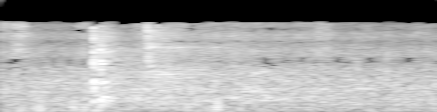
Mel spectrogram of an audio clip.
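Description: Steady wind buffeting the microphone at an outdoor tennis court, with a few short knocks about half a second to a second in.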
